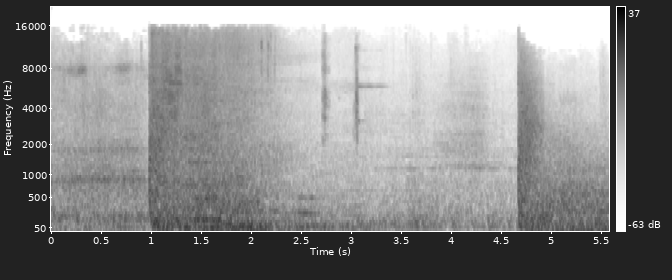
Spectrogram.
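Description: A loud blast booms and rumbles.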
